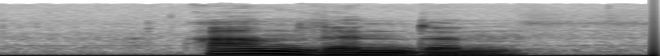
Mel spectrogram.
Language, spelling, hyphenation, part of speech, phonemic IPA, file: Dutch, aanwenden, aan‧wen‧den, verb, /ˈaːnˌʋɛndə(n)/, Nl-aanwenden.ogg
- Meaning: to apply, employ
